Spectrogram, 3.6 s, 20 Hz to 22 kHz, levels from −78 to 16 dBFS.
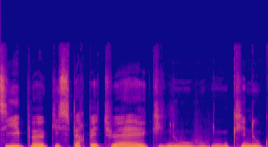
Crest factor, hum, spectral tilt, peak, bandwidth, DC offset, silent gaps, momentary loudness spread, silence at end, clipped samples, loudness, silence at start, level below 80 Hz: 14 dB; none; -6 dB/octave; -4 dBFS; 14 kHz; under 0.1%; none; 7 LU; 0 s; under 0.1%; -18 LUFS; 0 s; -40 dBFS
